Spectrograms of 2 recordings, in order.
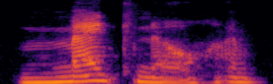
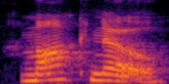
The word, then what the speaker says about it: Makhno: Do you know about Nestor Makhno? Pardon my pronunciation. Makhno, yeah.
